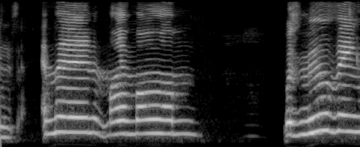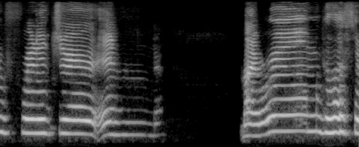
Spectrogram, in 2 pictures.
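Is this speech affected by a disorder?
Yes: cerebral palsy.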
